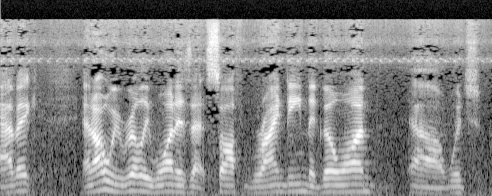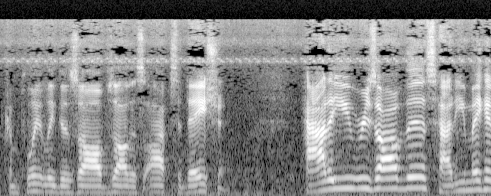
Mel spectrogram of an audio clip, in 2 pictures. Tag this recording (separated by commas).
Speech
